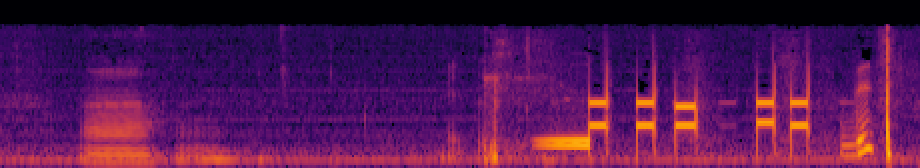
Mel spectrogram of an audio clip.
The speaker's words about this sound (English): Can we get him on the line? Well, hold on. Let's dial him up.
